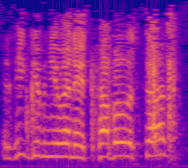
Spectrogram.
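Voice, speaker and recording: An actor playing a bluff, exclamatory doctor companion in a 1940s radio drama. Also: male voice, very high voice, steady tone, fast. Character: bluff, excitable doctor companion, middle-aged man. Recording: muffled radio recording with hiss.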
